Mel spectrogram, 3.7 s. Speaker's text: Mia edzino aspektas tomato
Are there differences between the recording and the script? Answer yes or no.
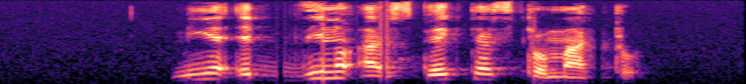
no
